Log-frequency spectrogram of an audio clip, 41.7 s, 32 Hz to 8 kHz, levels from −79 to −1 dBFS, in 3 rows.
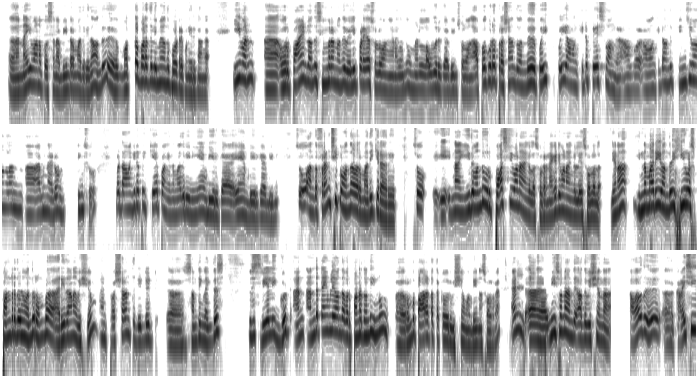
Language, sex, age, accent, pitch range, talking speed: Tamil, male, 30-49, native, 155-215 Hz, 175 wpm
